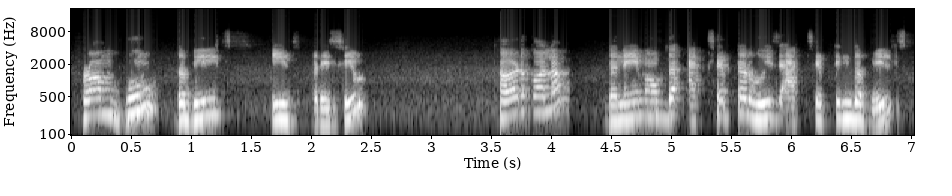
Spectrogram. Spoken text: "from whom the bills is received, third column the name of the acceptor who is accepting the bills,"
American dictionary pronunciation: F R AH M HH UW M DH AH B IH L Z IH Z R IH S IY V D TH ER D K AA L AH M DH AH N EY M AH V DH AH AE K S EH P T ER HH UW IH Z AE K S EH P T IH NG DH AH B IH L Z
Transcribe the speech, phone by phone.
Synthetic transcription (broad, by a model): F R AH M HH UW M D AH B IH L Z IH Z R IH S IY V D T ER D K AA L AH M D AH N EY M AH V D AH AE K S EH P T ER HH UW IH Z AE K S EH P T IH NG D AH B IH L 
